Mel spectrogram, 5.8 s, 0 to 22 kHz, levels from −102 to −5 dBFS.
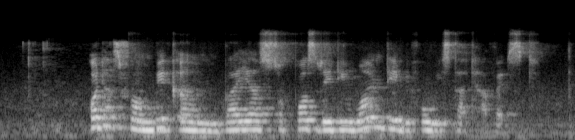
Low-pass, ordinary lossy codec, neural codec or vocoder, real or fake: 7.2 kHz; Opus, 32 kbps; none; real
